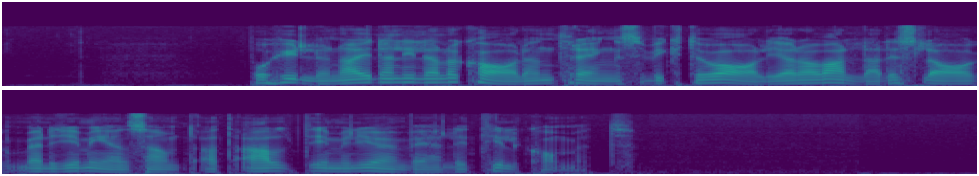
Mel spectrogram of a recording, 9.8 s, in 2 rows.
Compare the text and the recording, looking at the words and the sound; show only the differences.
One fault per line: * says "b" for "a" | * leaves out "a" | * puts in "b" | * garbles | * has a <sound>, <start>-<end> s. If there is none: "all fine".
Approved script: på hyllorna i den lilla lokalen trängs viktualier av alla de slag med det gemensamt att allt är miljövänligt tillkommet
all fine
